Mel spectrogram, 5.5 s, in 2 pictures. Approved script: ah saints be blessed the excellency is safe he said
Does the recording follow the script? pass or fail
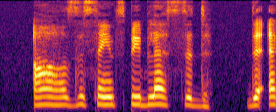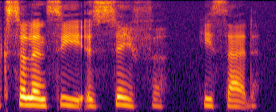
fail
